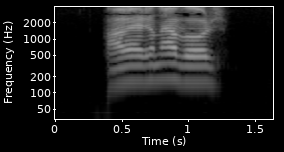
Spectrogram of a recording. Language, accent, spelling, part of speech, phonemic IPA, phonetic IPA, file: Armenian, Eastern Armenian, աղեղնավոր, noun, /ɑʁeʁnɑˈvoɾ/, [ɑʁeʁnɑvóɾ], Hy-աղեղնավոր.ogg
- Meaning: bowman, archer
